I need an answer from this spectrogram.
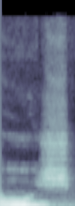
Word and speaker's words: hoje: Então, a letra H não é pronunciada, tá?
